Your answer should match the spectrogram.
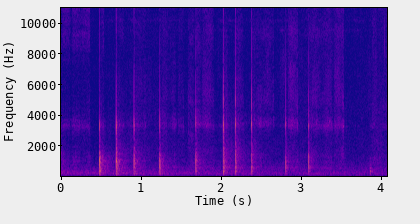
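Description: Chalk tapping and scraping on a blackboard as a line of text is written: a quick, irregular series of short sharp taps.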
